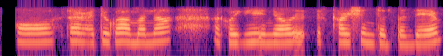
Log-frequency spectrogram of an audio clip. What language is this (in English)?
Manipuri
